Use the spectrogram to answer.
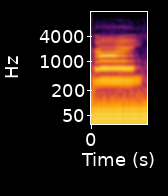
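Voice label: "nai" neutral tone, Mandarin Chinese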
